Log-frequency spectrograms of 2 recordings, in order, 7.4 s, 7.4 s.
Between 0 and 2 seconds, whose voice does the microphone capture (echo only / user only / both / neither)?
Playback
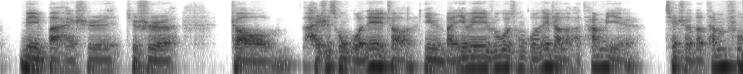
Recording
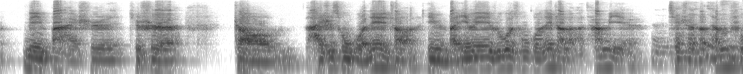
echo only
